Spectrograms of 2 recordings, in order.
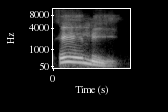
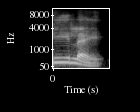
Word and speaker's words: Eli: of the high priest eli many of you pronounce the name as ali high priest eli because their father was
